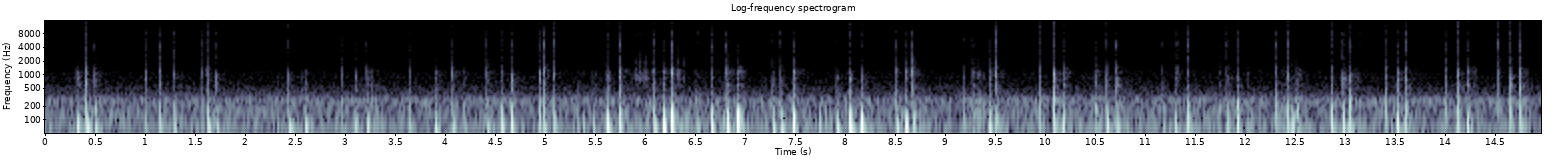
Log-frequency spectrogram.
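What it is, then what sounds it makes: Paper-wrapped bar soap. A solid bar of soap in a red paper wrapper is held and tapped on its faces with long nails. Dozens of short, dry clicking taps come at an uneven pace, each dying away almost instantly over a steady low background hum.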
